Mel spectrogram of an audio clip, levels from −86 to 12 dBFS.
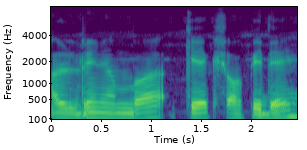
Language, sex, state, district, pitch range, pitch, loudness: Kannada, male, Karnataka, Bidar, 95-105 Hz, 100 Hz, -14 LUFS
